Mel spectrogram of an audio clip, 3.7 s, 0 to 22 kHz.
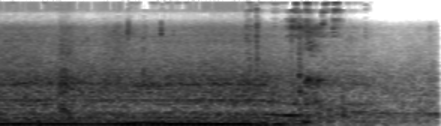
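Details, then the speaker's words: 2001 Chevy Impala 3.8, at full operating temperature but gauge reading cold: steady low whooshing hum with idle beneath, cooling fans running constantly because of a failed coolant temperature sensor; car likely in limp mode. "so like I said the car is at full operating Temp and as you can tell it is completely um cold and [Applause] you can hear the fans are running"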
